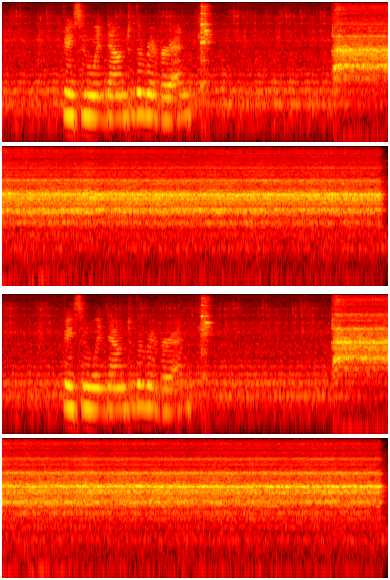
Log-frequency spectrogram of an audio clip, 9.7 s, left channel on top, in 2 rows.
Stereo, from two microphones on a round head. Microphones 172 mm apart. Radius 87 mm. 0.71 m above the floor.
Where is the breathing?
35° right (ahead or behind), 2 m.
